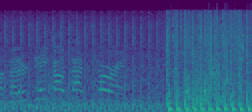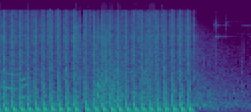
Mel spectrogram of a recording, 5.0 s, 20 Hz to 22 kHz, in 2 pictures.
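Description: Rapid automatic gunfire in The Division 2 aimed at a turret, a steady loud burst of evenly spaced shots lasting nearly three seconds and cutting off abruptly, preceded by a game voice.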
